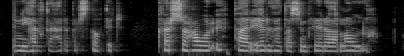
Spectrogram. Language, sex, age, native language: Icelandic, female, 20-29, Icelandic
